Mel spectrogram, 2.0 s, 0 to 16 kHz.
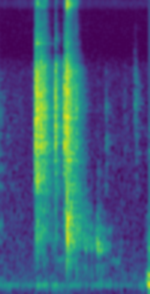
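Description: Taurus G3C 9mm pistol being handled, its slide worked by hand: a quick cluster of sharp metallic clicks and clacks about half a second in, then a few lighter clicks.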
